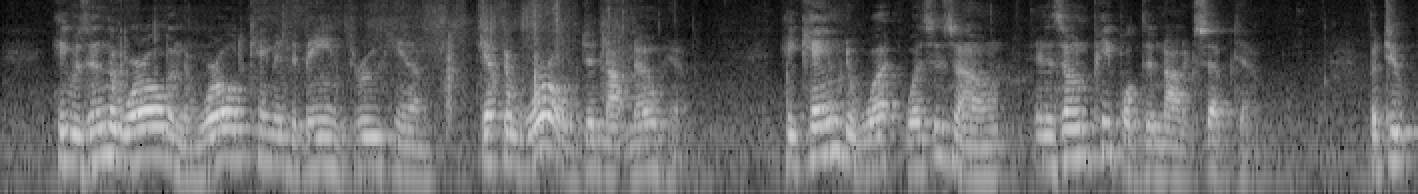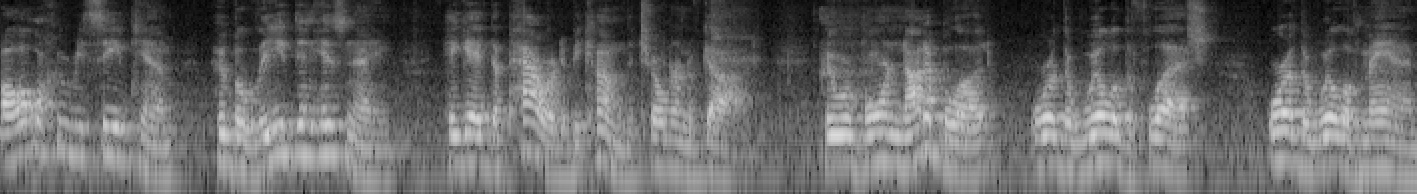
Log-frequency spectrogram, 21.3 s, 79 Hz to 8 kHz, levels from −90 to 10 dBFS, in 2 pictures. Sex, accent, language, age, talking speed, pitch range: male, American, English, 40-59, 210 wpm, 140-180 Hz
